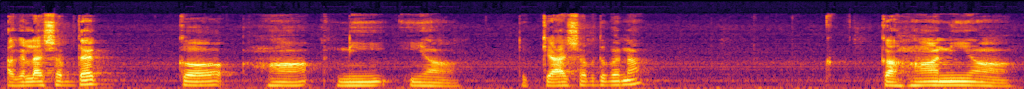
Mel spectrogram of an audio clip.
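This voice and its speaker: Man, Hindi tutor, repetitive question-and-answer drilling, steady middle pitch, faint hiss behind. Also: slow, long pauses. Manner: repetitive questioning, patient drilling of each word. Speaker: Hindi teacher. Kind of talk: worksheet lesson, call and response.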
